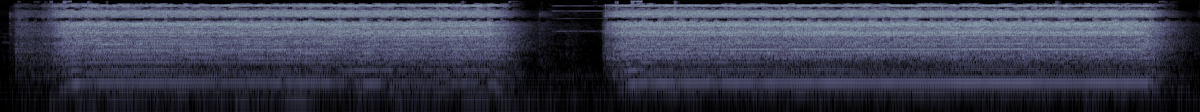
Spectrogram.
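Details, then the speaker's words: Nearly new SCX slot car, runs one direction only without digital plug: two high steady motor whirs about three seconds each, lots of power but car barely drives; owner wonders if motor needs running in. "So you can see it's got loads of power in it, like loads of power."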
